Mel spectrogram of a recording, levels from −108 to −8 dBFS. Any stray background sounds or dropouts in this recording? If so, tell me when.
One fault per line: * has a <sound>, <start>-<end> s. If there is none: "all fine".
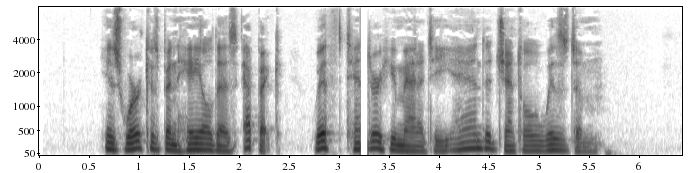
* has a dropout, 3.2-3.3 s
